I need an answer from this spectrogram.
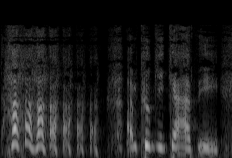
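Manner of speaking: high, giddy cackle of a kooky socialite; kooky laugh. Acted. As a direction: laugh it off like a harmless ditz. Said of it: "and then, like".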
